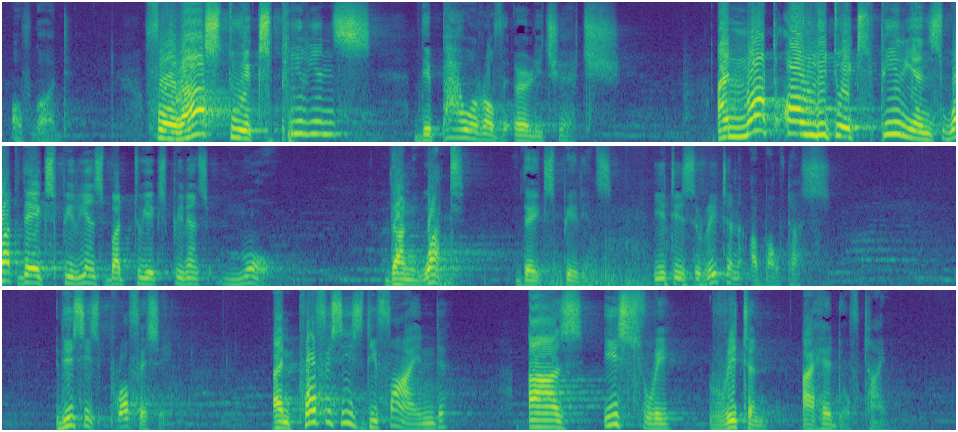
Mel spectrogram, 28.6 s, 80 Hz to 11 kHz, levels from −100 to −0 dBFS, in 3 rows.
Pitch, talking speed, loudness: 160 Hz, 95 wpm, -15 LUFS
